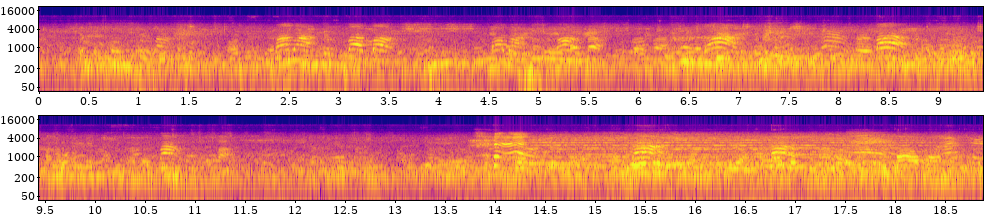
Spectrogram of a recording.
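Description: Young children chatter and call out nearby outdoors.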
